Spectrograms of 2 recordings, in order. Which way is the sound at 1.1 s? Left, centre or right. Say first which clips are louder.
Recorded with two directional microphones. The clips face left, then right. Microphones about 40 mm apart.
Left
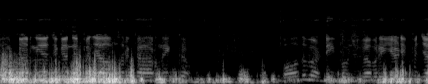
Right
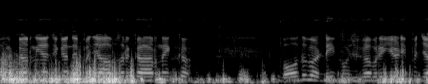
Even; right.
